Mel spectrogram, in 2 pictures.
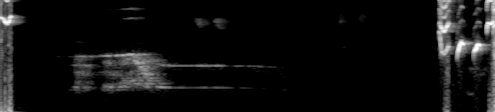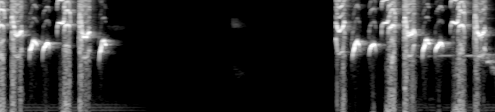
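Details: Orange-headed thrush, Indonesia, singing as a master bird for other thrushes: a soft thin whistle, then two bursts of fast, loud, chattering high notes separated by about two seconds of silence.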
